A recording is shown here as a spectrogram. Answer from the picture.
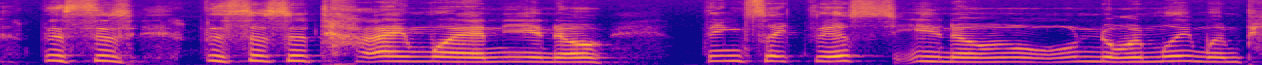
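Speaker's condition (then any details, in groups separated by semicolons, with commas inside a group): Cerebral palsy; atypical speech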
